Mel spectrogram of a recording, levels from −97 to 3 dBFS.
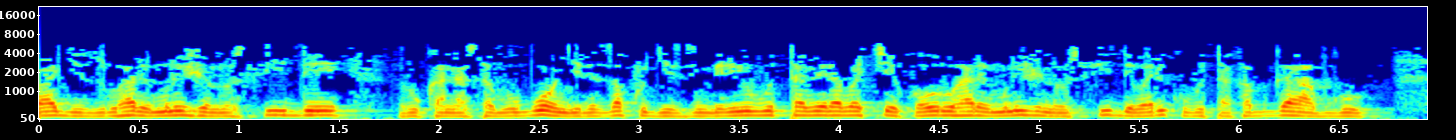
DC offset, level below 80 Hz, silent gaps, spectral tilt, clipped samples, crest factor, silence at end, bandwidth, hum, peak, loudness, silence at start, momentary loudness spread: under 0.1%; -48 dBFS; none; -8 dB/octave; under 0.1%; 14 dB; 0.25 s; 5.8 kHz; none; -2 dBFS; -18 LUFS; 0 s; 8 LU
